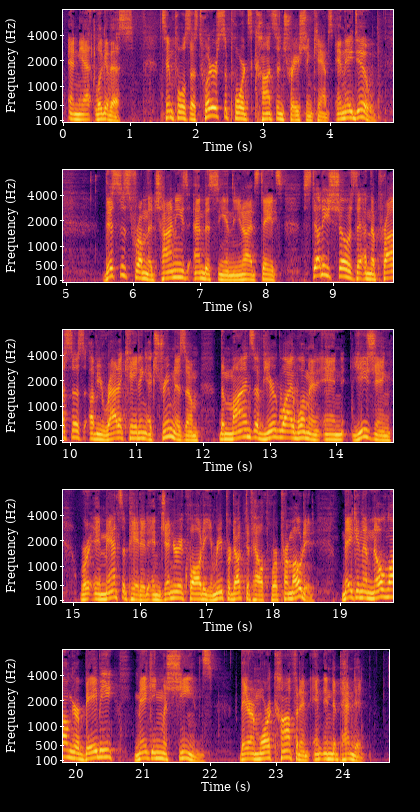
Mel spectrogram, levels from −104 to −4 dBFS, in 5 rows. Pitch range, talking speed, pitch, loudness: 120-165 Hz, 155 wpm, 140 Hz, -18 LUFS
